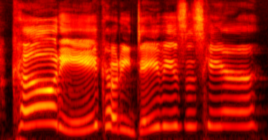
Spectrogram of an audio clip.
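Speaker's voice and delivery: high, drawn-out delighted name call; real thrilled surprise; excited welcome. Real, not acted. Excited at a viewer turning up.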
